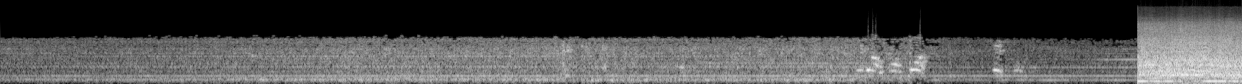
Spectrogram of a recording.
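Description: An electric mortar pump motor hums.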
